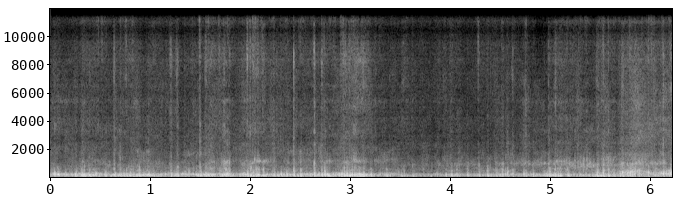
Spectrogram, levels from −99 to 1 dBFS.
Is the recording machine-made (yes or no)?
yes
